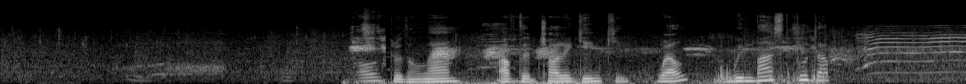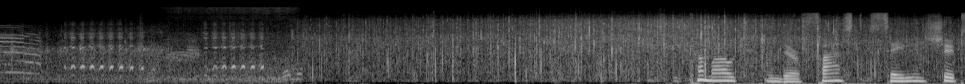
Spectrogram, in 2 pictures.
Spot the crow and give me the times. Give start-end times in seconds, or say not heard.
3.5-8.7.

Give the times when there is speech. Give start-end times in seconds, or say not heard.
3.5-8.3, 16.4-19.2.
